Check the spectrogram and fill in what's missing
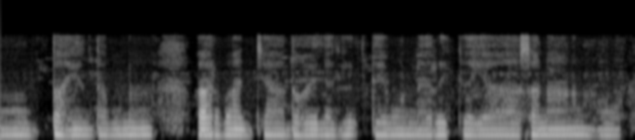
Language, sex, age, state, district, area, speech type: Santali, female, 30-45, Jharkhand, East Singhbhum, rural, spontaneous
